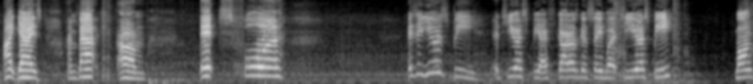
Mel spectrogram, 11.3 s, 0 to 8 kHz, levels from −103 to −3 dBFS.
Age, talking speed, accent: 10-29, 125 wpm, American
